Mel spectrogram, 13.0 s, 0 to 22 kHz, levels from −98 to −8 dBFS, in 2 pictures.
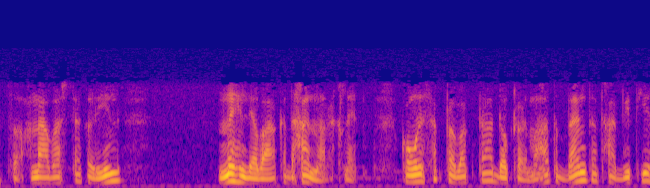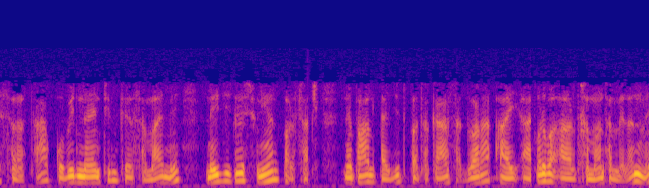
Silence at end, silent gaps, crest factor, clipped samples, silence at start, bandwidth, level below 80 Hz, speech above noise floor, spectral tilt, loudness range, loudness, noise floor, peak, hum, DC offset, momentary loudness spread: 0 s; none; 20 dB; under 0.1%; 0.15 s; 3.8 kHz; -66 dBFS; 33 dB; -9.5 dB/octave; 3 LU; -31 LUFS; -63 dBFS; -10 dBFS; none; under 0.1%; 10 LU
